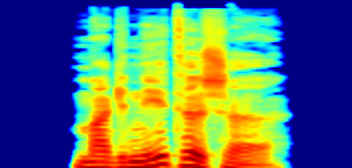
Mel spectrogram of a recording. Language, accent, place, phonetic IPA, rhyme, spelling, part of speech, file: German, Germany, Berlin, [maˈɡneːtɪʃə], -eːtɪʃə, magnetische, adjective, De-magnetische.ogg
- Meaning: inflection of magnetisch: 1. strong/mixed nominative/accusative feminine singular 2. strong nominative/accusative plural 3. weak nominative all-gender singular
